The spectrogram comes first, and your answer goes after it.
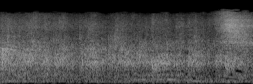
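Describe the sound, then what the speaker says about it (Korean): Wedding guests at a church service applaud together, a dense, steady wash of many hands clapping that swells slightly toward the end, with no talking over it. "박수 한번 칩시다"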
